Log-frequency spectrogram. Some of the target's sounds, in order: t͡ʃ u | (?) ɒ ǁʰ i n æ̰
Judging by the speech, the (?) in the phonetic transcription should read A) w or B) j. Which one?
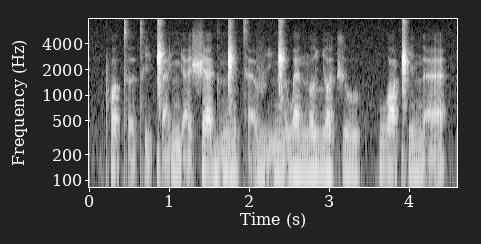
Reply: A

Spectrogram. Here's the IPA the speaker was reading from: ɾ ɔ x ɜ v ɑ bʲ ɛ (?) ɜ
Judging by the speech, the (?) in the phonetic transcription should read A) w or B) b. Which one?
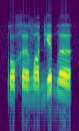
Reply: B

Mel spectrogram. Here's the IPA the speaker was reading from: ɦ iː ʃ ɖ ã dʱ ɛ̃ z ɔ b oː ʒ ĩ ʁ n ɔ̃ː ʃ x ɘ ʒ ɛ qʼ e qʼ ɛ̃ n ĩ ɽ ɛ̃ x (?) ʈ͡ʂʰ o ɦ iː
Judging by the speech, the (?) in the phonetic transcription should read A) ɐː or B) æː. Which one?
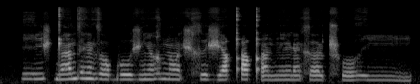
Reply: A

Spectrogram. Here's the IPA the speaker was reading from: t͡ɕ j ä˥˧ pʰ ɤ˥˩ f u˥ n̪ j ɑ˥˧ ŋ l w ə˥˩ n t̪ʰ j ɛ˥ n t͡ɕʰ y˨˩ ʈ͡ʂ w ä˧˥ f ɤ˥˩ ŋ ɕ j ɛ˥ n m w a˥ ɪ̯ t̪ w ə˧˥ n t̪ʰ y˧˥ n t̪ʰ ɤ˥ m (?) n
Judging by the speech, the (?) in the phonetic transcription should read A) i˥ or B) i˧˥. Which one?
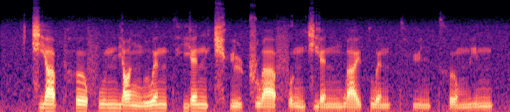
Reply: A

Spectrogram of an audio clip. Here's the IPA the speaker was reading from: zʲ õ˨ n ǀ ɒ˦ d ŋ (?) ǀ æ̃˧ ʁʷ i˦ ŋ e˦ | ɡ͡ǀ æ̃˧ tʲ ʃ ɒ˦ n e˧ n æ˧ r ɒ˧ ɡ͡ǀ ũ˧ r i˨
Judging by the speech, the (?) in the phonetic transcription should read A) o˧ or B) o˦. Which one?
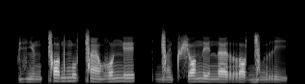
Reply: B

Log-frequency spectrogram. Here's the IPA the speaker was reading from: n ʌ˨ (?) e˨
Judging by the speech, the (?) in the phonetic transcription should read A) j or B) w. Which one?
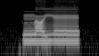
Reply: A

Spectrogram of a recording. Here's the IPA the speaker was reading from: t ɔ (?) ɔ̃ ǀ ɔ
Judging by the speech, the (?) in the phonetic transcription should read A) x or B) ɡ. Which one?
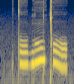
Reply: B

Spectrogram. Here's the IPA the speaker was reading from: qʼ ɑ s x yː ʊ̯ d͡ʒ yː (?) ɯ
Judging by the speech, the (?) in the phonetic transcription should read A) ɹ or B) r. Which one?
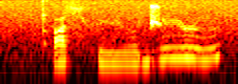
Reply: A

